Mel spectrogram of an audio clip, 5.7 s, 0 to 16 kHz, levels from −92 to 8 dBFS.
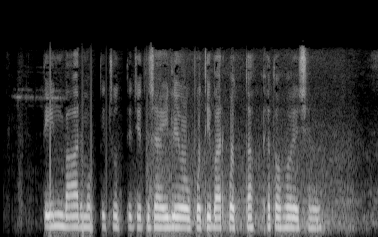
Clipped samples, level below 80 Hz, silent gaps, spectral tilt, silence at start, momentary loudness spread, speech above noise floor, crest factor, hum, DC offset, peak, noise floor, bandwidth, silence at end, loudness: under 0.1%; -50 dBFS; none; -7 dB/octave; 0.65 s; 12 LU; 39 dB; 14 dB; none; under 0.1%; -2 dBFS; -52 dBFS; 7.8 kHz; 0.8 s; -15 LUFS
